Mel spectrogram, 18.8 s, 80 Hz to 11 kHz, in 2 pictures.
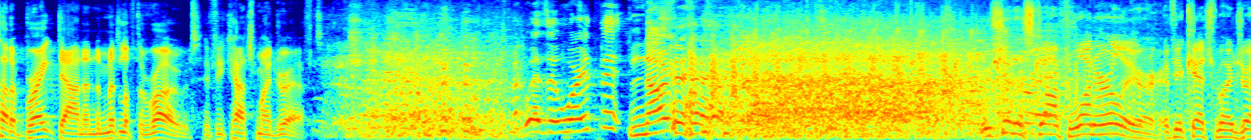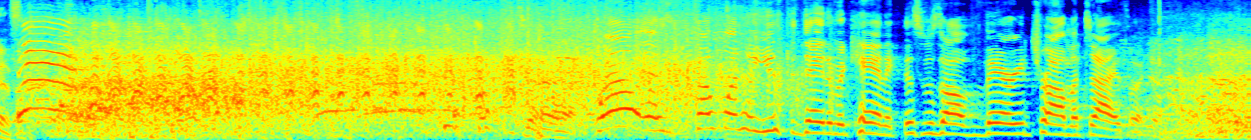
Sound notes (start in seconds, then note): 9.7 laughter; 12.7 applause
